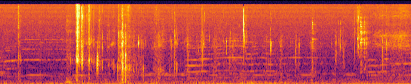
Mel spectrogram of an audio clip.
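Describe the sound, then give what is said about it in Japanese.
Biting into and chewing a macaron with fresh cream from a confectionery workshop in Osaka's Minato ward. A few faint, crisp crunches are followed by soft, quiet chewing sounds, with no talk. “マカロンを取って、えー、ちょっとかじらせていただきます”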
